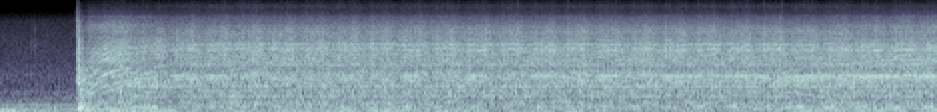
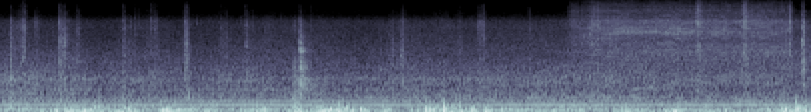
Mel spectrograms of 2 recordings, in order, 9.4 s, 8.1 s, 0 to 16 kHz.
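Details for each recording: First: 1968 International 1100C truck, engine from a 1976 Scout II, cranked with spark plugs out to expel Marvel Mystery Oil from cylinders: sharp start then fast even starter spin, no compression beats or firing. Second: 1968 International 1100C truck with engine from a 1976 Scout II, first start in years on ether: lumpy uneven running with irregular pops and wavering idle; rough, a little smoky from Marvel Mystery Oil, not yet tuned.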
